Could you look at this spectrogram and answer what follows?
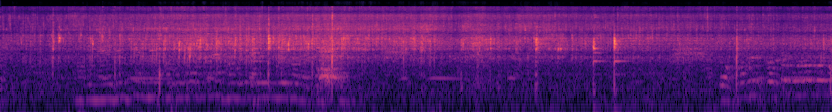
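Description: Green chilies, whole garlic and nigella seeds sizzle steadily in hot oil in a pan, with scattered clinks and stirring scrapes over a constant frying hiss.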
